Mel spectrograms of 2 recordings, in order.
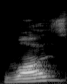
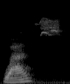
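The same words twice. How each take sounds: First: WAS said full, long and loud; stressed WAS with a clear, full vowel; strong form. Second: WAS reduced to a short, soft schwa "wuhz"; low, quick, unstressed "was"; weak form. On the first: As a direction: give WAS its whole vowel. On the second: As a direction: shrink WAS right down. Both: Shown as a demonstration. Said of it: "Was becomes was".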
